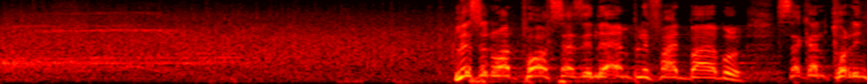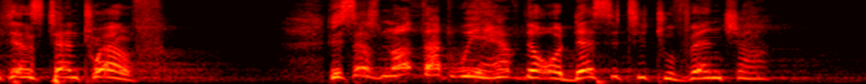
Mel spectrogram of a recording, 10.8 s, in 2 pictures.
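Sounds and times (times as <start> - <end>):
audience applause: 0.0 - 2.9
speech: 2.8 - 6.6, 7.4 - 10.4.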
